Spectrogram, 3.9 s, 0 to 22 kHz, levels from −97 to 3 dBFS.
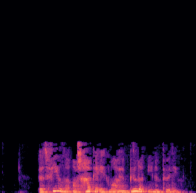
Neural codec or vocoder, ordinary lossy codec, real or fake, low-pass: none; MP3, 24 kbps; real; 7.2 kHz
